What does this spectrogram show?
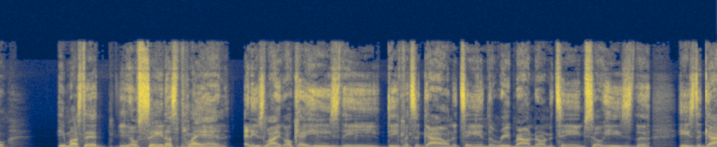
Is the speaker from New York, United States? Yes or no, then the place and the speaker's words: no; Ohio, United States; I grew up a Buckeye fan.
